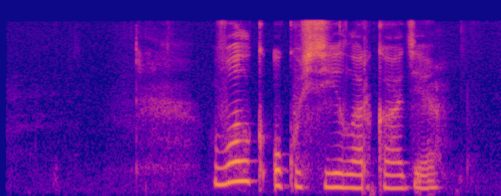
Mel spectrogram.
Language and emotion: Russian, sad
